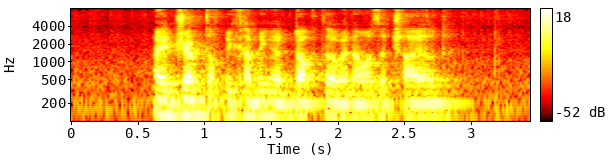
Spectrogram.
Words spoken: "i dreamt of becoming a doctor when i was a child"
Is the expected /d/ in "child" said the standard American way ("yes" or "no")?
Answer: yes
